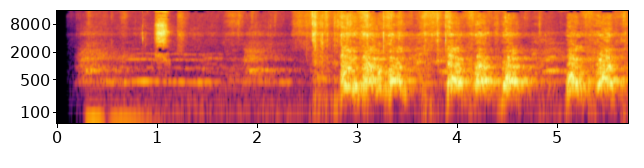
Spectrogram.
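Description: A Weimaraner gives a whining opening, then a run of loud, deep, rapid barks.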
